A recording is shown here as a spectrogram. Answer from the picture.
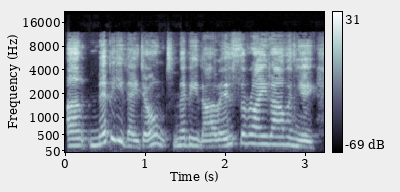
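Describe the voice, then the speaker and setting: Speaking at a fairly slow pace, a woman with a Northern Irish accent uses ordinary pitch variation. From Northern Ireland. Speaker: EFT trainer and healer. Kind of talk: interview.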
